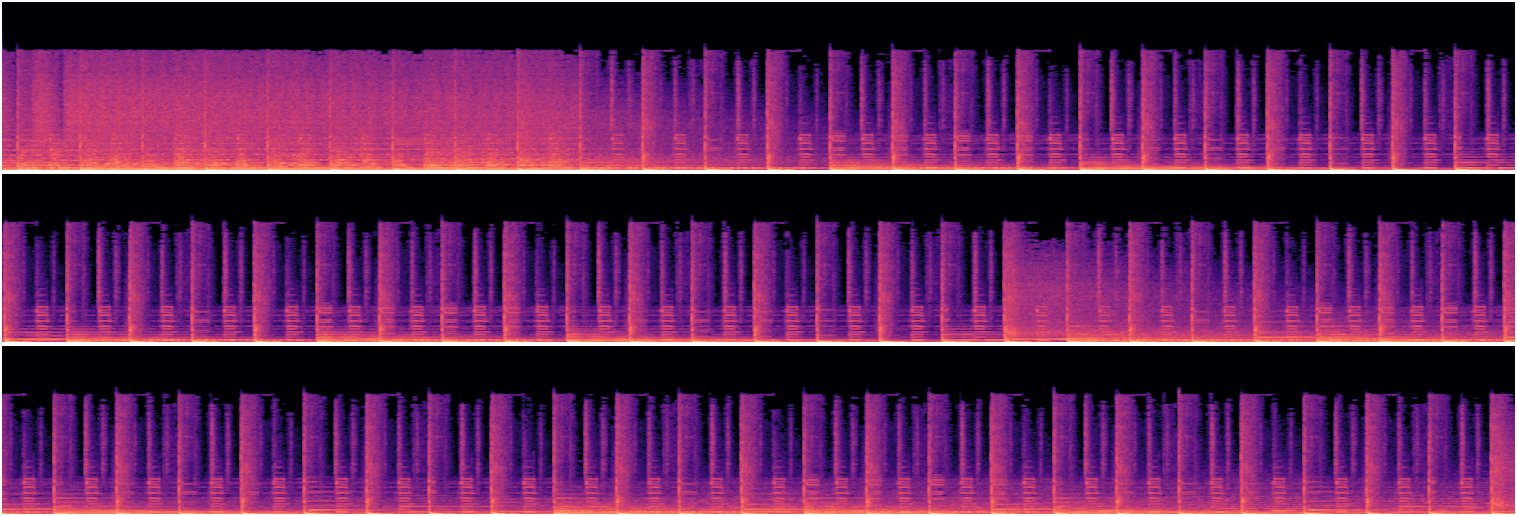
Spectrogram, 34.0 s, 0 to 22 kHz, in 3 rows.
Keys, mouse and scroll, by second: 1.1 click, 11.8-12.4 scroll up 1, 12.4-13.9 scroll down 2, 13.9-14.4 scroll up 1, 15.8 click, 17.3 drag, 17.9-19.3 scroll up 3, 21.4-22.5 scroll up 1, 22.5 scroll down 1, 23.9-24.9 drag, 25.6 click, 26.8 click, 33.3 click.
